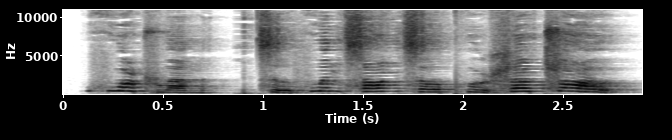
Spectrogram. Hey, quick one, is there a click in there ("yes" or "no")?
no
